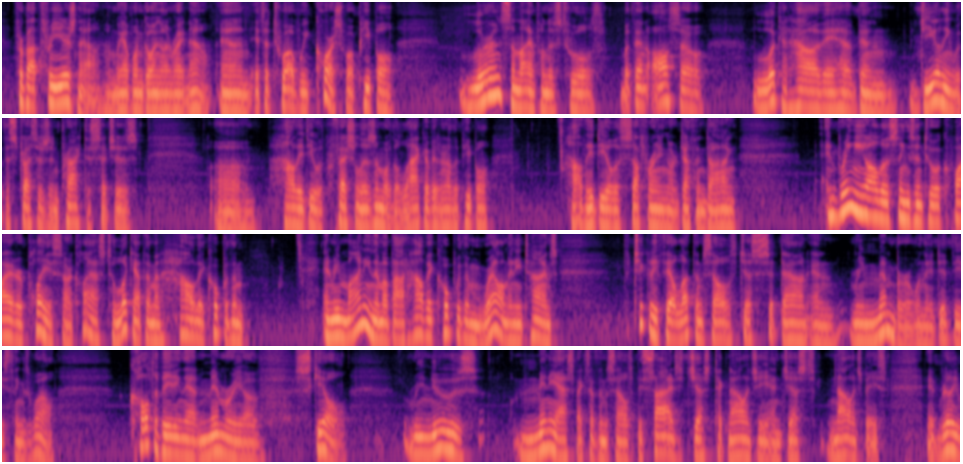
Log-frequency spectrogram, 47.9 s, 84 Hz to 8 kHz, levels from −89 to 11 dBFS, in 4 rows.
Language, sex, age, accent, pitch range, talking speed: English, male, 50-69, American, 100-125 Hz, 165 wpm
